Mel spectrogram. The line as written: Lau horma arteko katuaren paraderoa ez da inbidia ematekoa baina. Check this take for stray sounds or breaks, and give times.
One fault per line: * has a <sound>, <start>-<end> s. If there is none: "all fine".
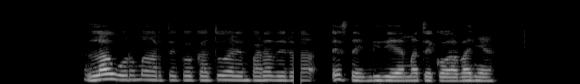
* has a dropout, 2.9-3.0 s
